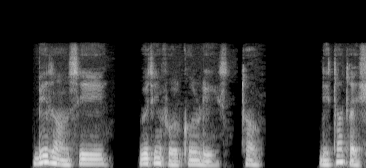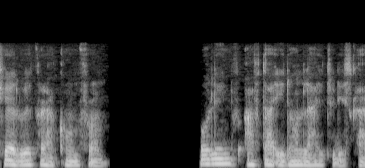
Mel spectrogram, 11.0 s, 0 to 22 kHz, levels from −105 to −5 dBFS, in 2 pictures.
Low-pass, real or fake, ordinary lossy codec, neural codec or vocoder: none; real; none; none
